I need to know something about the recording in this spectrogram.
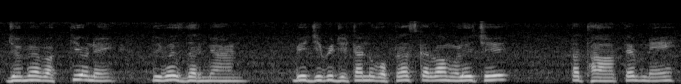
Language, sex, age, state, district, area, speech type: Gujarati, female, 18-30, Gujarat, Ahmedabad, urban, spontaneous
